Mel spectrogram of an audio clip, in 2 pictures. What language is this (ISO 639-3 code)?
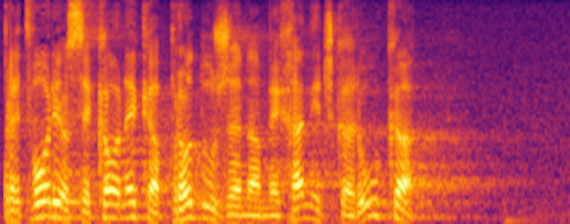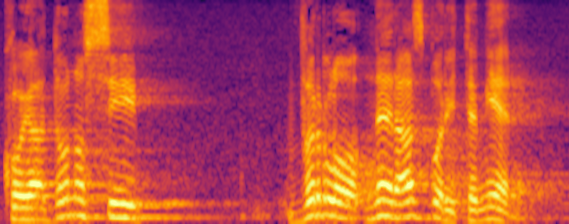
hrv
